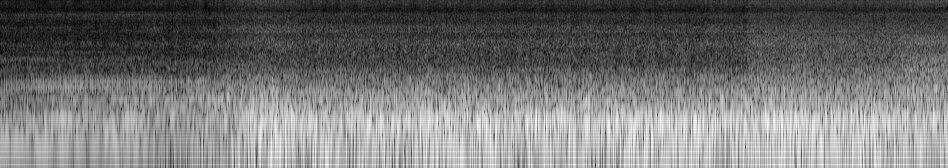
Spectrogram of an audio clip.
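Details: Home A/C condenser unit after a contactor relay replacement for a compressor that would not start: it kicks on after a couple of seconds with a steady hum and even fan rush, the compressor running normally.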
